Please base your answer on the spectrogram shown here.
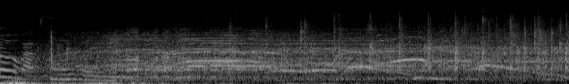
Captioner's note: laughter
